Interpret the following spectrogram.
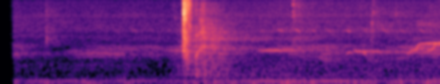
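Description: Faint outdoor bush ambience with a low steady rumble and soft distant bird whistles, broken by a single sharp click about a second in.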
